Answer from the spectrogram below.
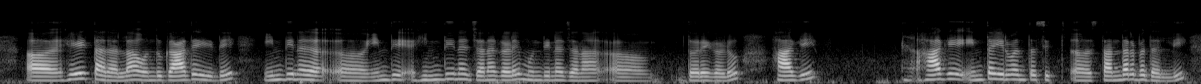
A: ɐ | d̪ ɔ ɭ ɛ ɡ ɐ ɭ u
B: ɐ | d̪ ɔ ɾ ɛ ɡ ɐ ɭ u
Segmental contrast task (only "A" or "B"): B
